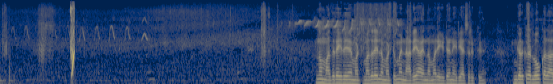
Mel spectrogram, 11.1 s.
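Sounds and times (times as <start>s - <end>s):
faint outdoor hush: 0.0s - 11.0s
small bird chirping: 5.5s - 8.1s.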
